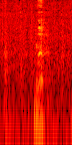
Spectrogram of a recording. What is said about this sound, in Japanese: そして、降り続く雨。ね。錬金の最終日にふさわしい、そんな雨のような気がします。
